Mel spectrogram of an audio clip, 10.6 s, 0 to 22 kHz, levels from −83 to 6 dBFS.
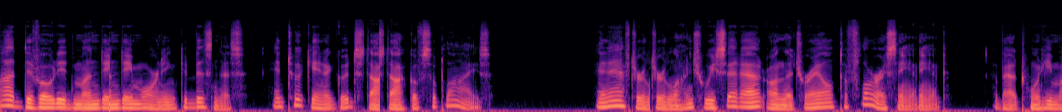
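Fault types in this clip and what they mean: Overlapping chunks: the speech arrives in blocks of about 2.5 s, each starting 200 ms before the last ended, so a short piece replays at every join, every 2.7 s from 1.09 s. Unlike a dropout, nothing is lost. The sound stutters by repeating itself.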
